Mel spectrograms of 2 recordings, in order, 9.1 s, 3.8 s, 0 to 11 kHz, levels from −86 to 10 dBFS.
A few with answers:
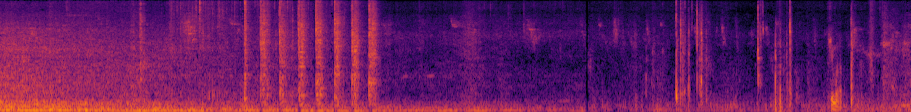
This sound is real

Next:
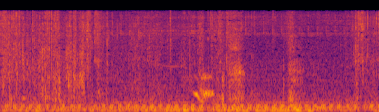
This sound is real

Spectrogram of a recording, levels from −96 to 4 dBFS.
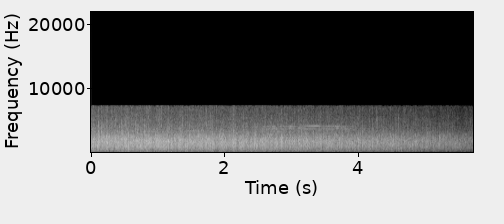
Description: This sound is real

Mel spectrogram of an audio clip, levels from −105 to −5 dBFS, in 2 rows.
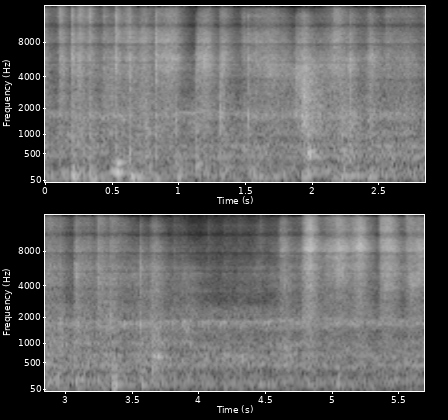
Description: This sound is fake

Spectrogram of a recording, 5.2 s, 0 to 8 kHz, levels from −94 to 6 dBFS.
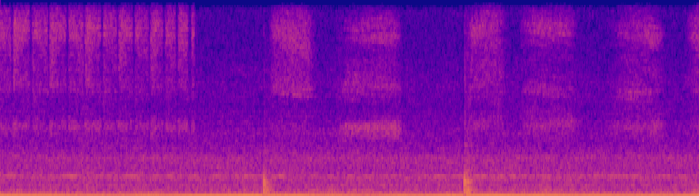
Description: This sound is real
